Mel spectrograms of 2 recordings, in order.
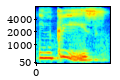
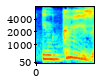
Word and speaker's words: increase: want to increase it so here also the stress in the first word is on in for syllable and when it is used the second time it is used as a verb and the syllable that is stressed is the second syllable increase another example the weather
